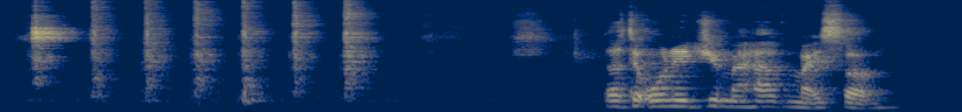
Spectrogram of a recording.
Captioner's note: kissing sounds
